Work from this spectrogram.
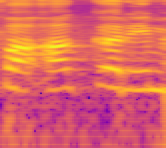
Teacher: فا بھی پڑھا جا رہا ہے اور آگے حمزہ قطعی جو کہ متحرک ہے وہ بھی پڑھا جا رہا ہے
